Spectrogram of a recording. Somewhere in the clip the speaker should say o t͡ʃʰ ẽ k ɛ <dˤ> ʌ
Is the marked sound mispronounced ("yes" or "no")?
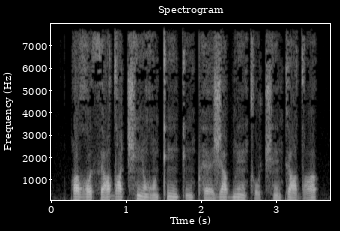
no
